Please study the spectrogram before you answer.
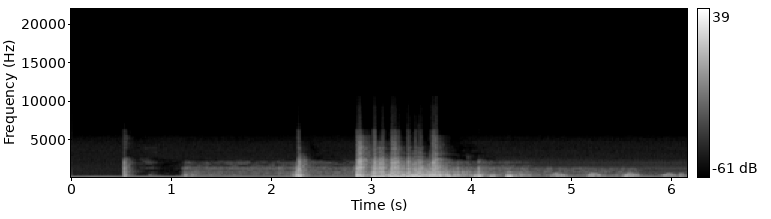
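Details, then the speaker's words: Fetal heartbeat at 13 weeks 6 days on a home handheld Doppler: rapid soft whooshing pulses over a steady electronic hum, nice and strong, counted at 157 beats per minute. "if you guys can hear that like Fast beating right there that's the baby's heartbeat right there that's nice and strong"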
